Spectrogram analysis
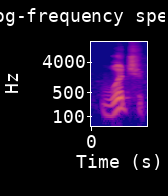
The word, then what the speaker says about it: Łódź: And it is the hammer belonging to the team from Łódź, Poland. Now, that is spelled l o d z, but it is pronounced Łódź.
